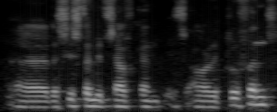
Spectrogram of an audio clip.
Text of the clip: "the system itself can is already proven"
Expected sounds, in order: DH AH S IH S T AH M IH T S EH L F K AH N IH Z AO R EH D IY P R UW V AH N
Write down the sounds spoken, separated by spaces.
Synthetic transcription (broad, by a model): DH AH S IH S T AH M IH T S EH L F K AH N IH S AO L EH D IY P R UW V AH N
